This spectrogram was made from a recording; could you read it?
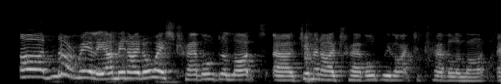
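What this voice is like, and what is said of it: Non-British accent. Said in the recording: “I'm sure people can can tell from your accent, that you're not originally from the UK”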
